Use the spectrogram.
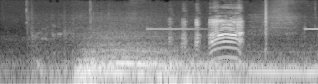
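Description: A Ferrari engine cranks and fires up, settling into a low rumbling idle close by, with a short rising electronic chirp and whine during the start.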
